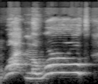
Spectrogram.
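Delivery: very high, sheltered kid imitation; mock wholesome cussing. Sheltered kid cussing in Fortnite, mock wholesome outburst. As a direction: do a Southern kid's squeaky-clean outburst. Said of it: "he was like Ned Flanders".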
